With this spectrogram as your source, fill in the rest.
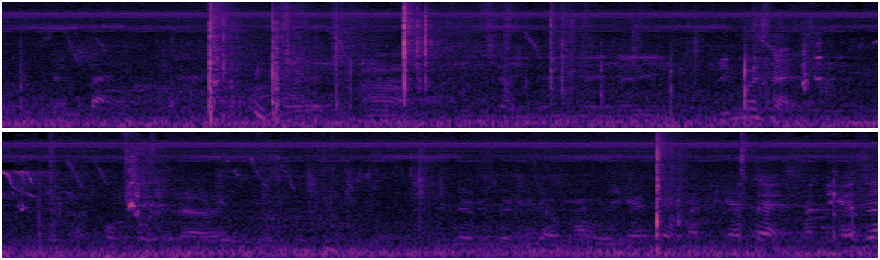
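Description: A ball is kicked with sharp thuds outdoors.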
